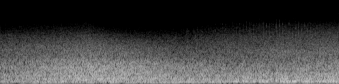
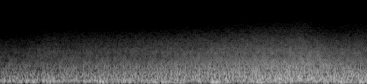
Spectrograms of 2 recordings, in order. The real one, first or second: first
